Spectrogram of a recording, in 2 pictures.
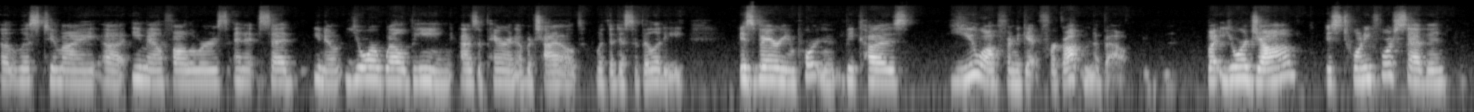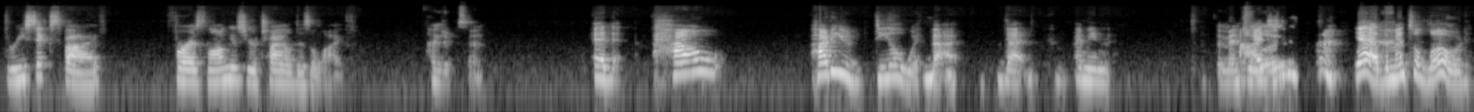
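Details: Adult woman speaking, possibly with a second voice in conversation; typical speech.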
